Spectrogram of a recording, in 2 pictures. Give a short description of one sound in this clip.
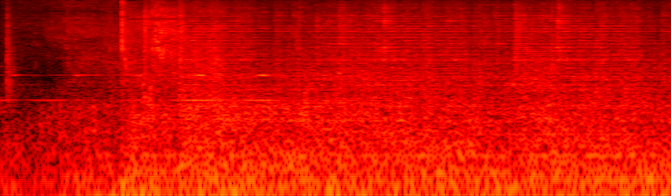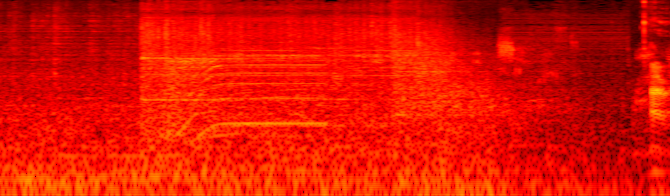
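A large machine rumbles and hums steadily, then stops.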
